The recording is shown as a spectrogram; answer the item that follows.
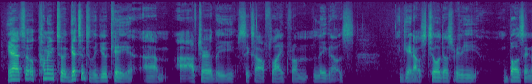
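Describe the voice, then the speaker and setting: Very slowly, a man with a Nigerian accent speaks at a fairly low pitch with ordinary pitch variation. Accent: Nigerian (Yoruba) English. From Nigeria, Ibadan. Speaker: professional network member. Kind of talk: personal testimony interview. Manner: hesitant, many fillers and restarts.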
